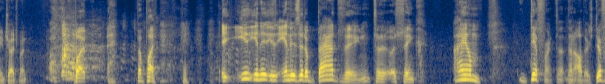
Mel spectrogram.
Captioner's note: some laughter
